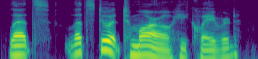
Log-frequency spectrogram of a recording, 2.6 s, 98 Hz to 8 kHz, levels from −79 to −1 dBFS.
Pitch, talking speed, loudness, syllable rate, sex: 125 Hz, 140 wpm, -17 LUFS, 5.1 syllables/s, male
